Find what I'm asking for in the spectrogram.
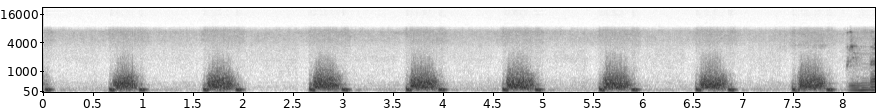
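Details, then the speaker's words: Aortic stenosis heart sounds: regular beats at about 62 a minute, each with a loud, rough, diamond-shaped systolic murmur that swells then fades between the heart sounds. "a diferencia de los hombros solos históricos en barra de la insuficiencia vital este soplo de la estenosis aórtica es rombo y dando"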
